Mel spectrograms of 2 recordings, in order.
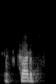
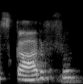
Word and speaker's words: scarf: scarf, singular, scarf, scarves. Don't don't pronounce R. I told you it's not scarf, it's scarf.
